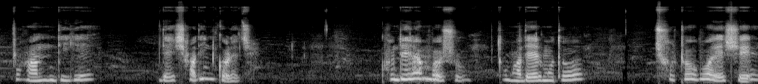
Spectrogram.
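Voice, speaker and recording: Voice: mid-range voice, sharp tone, slight background noise, poor audio. A performer playing a solemn, instructive adult speaking to children in a village cartoon. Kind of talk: children's cartoon voice acting, speech-like delivery.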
